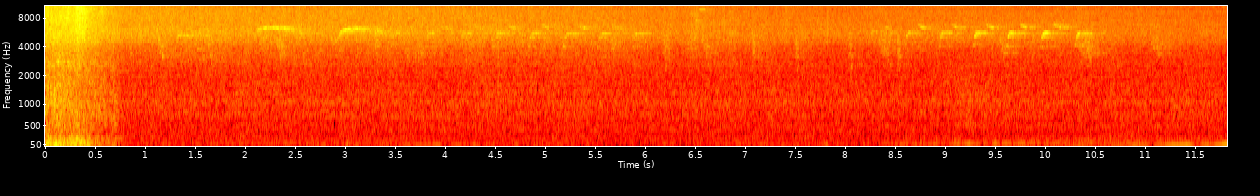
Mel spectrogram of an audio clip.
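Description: Quiet outdoor ambience with small birds chirping in short, high calls, more of them near the end, over a faint low rumble that swells in the last seconds. A brief loud noise cuts off less than a second in.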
